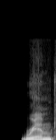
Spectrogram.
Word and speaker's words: Rehm: And now, and I'm going to mispronounce your name, Rehm, R-E-H-M. Would you concur that that's pronounced Rehm? – Yep.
